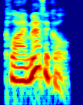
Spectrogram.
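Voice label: "climatical", British English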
